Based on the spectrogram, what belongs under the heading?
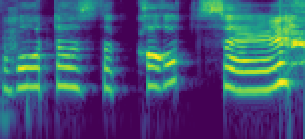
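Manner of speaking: high, slow, strange sing-song voice; imitating a weird high children's song voice. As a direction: mimic the odd singer from the kids' song. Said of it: "making such a weird voice noise".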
